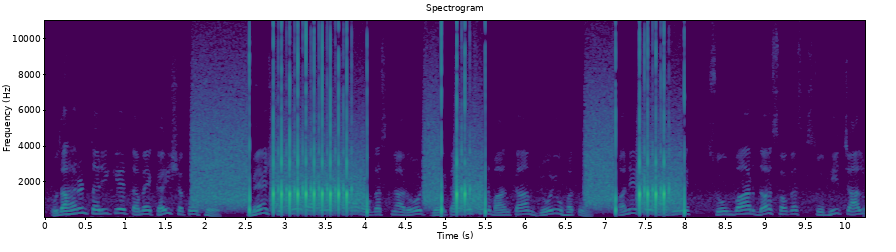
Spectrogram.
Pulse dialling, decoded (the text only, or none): 0 2 4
